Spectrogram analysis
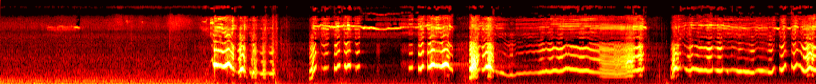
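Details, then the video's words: Max, a pet Siberian Husky inside a car, reacts to seeing a deer, begging to be let out to chase it: after engine rumble, loud wavering whines and howl-like yips that rise and fall, with bursts of yelping. "Reacción de perro Husky cuando ve un ciervo"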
